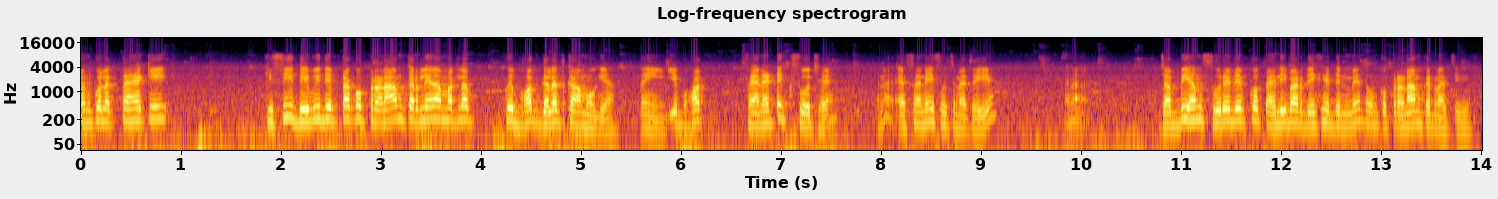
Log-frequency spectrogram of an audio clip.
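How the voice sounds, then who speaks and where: A man's voice: high-pitched, moderate pace, fairly bright tone, slight background noise, low-quality recording. A man teaching an online devotional class from his phone, explaining patiently and checking in with listeners, mixing English phrases in. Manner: explanatory, asks "है ना?" often, mixes English phrases.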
